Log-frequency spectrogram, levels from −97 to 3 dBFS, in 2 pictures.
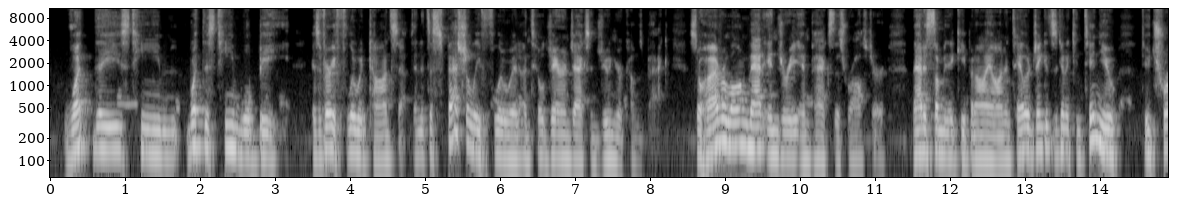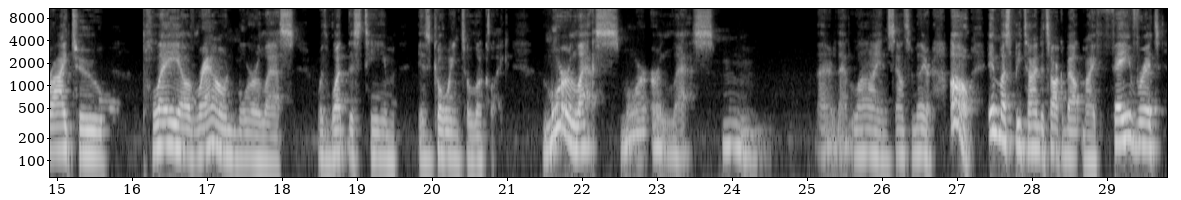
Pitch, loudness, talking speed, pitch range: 125 Hz, -25 LUFS, 170 wpm, 110-145 Hz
